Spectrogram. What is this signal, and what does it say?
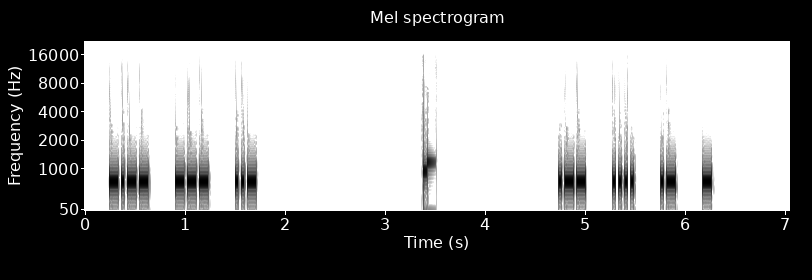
Morse code, heard as a keyed tone, about 38 wpm, spaced as for 22 wpm, 690 Hz. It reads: YOU WHAT
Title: 3x Character Spacing - Top 100 Words - 40wpm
